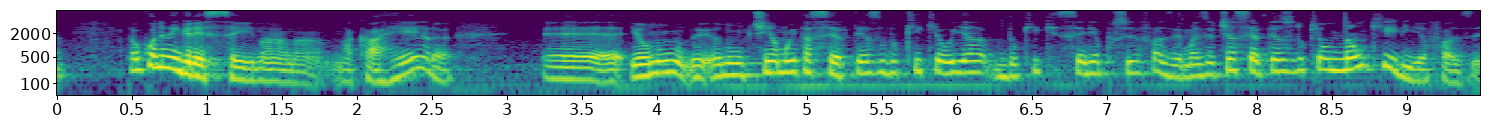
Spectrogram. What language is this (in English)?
Portuguese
